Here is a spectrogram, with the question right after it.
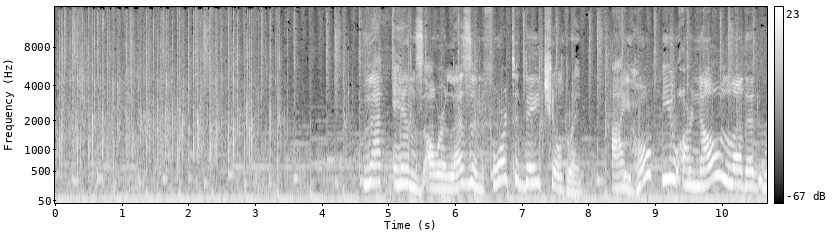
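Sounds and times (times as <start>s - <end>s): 
crowd applauding: 0.0s - 3.7s
speech: 4.6s - 10.6s.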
